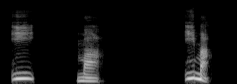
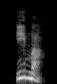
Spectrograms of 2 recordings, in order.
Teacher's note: Starts high, ends low.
